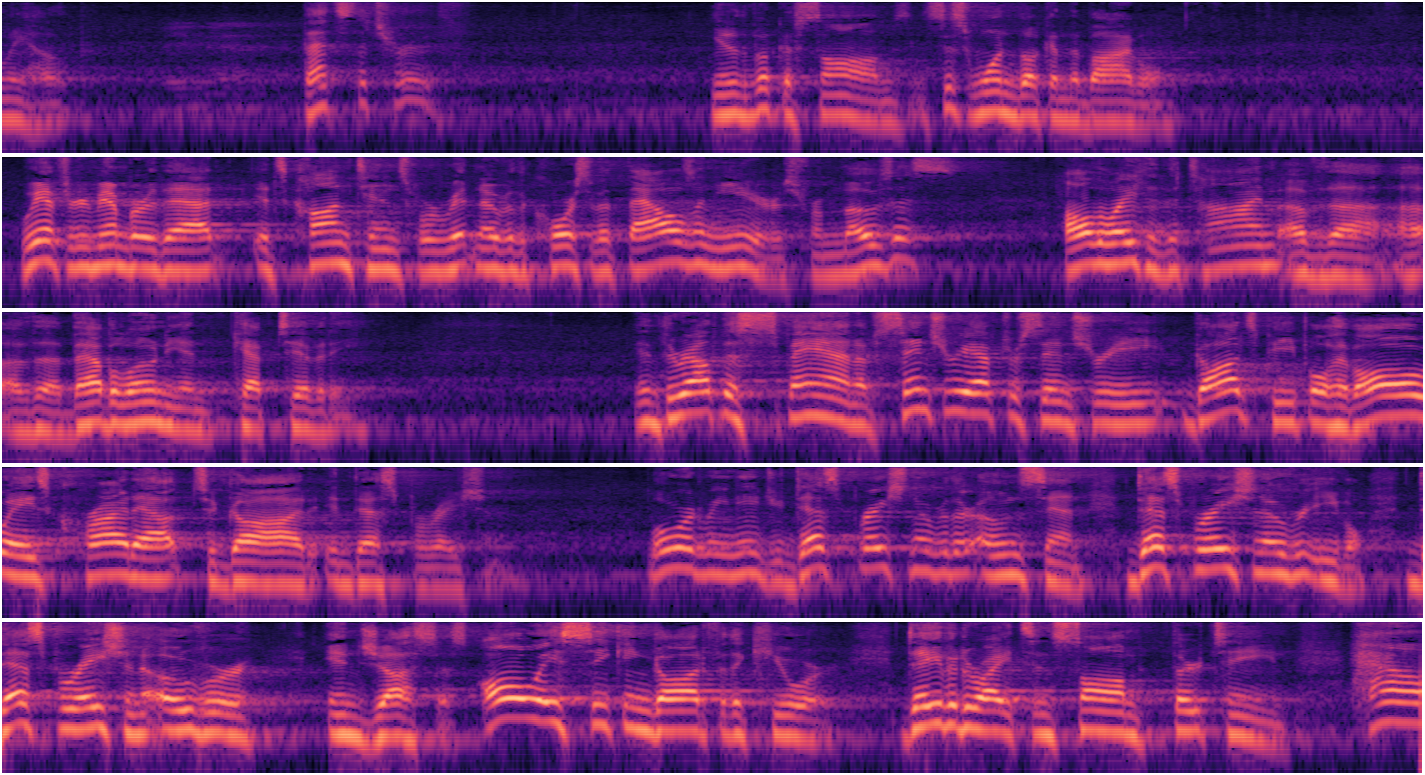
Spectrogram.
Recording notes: At Redeemer Presbyterian Church in Charleston, SC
